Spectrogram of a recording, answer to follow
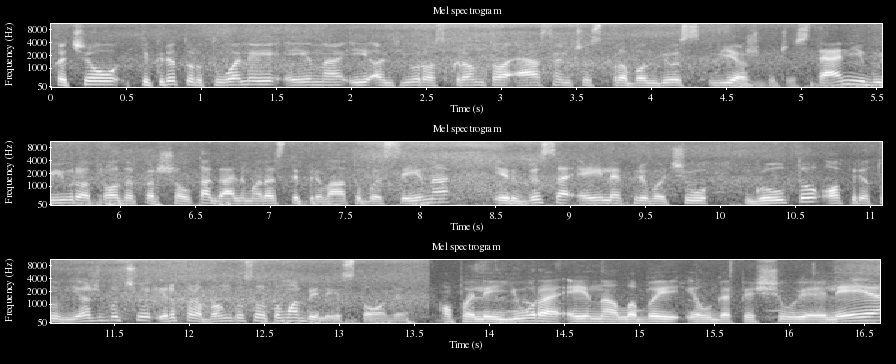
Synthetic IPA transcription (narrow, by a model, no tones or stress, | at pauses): t̪ɐt͡ʃʲɛʊt̪ʲɪkɾʲɪt̪ʊɾt̪uɔlʲɛɪʔɛɪnɐʔiɐnt̪ʲjuːɾoːskɾɐnt̪oːʔæːsɐnʲt͡ʃʲʊspɾɐbɐŋɡʲʊsʋʲiɛʒbʊt͡ʃʲʊst̪ʲɛnjɛɪɡʊjuːɾɐɐt̪ɾoːd̪oːpʲɛɾʃɐlˠt̪ɐɡɑːlʲɪmɐɾɐsʲt̪ʲɪpʲɾʲɪʋɑːt̪uːbosʲɛɪnɑɪɾʋʲɪsɑʔɛɪlʲɛpʲɾʲɪʋɐt͡ʃʲuː | ɡʊlˠt̪ʊʔoːpʲɾʲiɛt̪uːʋʲiɛʒbʊt͡ʃʲʊʔɪɾpɾɐbɐŋɡʊsɒʊt̪oːmoːbʲɪlʲɛɪst̪oːʋʲɪ | oːpɐlʲɪɪjuːɾɑːʔɛɪnɐlˠɐbɐɪɪlˠɡɐpʲɛʃʲuːjɐlʲeːjɛ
